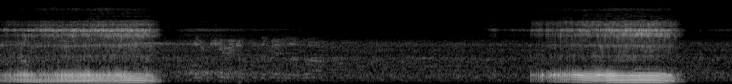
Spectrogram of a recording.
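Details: Snoring person: two loud, rattling snores on breathing in, with quiet breathing out between them.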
